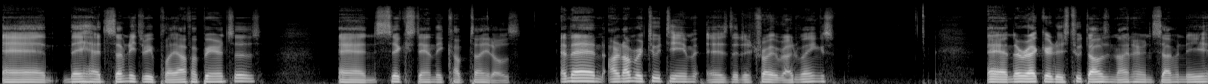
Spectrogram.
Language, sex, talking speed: English, male, 135 wpm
